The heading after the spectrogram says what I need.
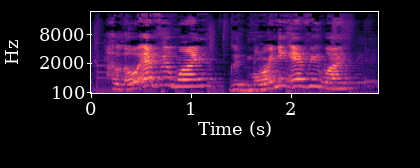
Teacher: Sa atin, dito sa Pilipinas, kung gusto nating maging alive, inaangat natin yung tono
